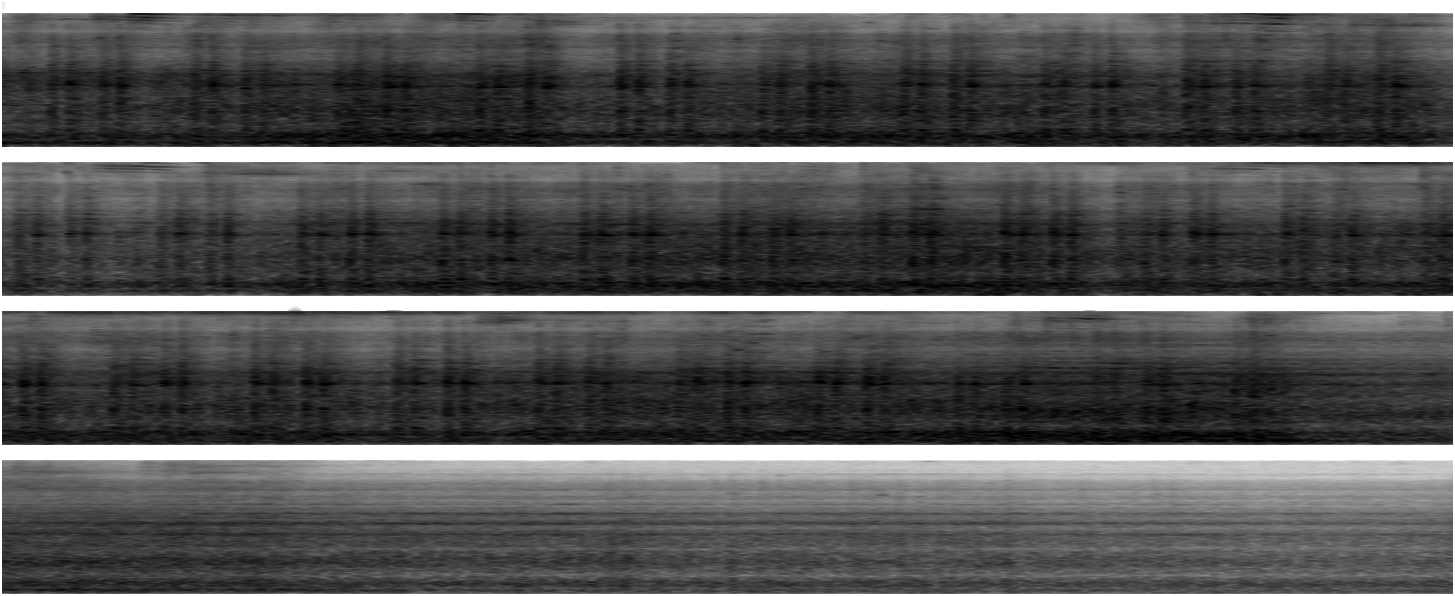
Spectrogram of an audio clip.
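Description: Container wagons of a freight train rolling past close by, with a rhythmic clickety-clack of wheels over the rail joints and a faint high wheel squeal. About two-thirds of the way through the clatter stops suddenly and a fainter train rumble fades away.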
